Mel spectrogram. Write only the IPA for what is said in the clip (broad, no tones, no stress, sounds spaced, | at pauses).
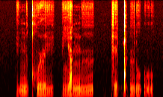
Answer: ḭ ŋ ḛ kʷʰ ɨ ɭ i | ʎ a ŋ͡m ʉ | k e ǃʼ ʉ ɾ u ʔ ṵ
